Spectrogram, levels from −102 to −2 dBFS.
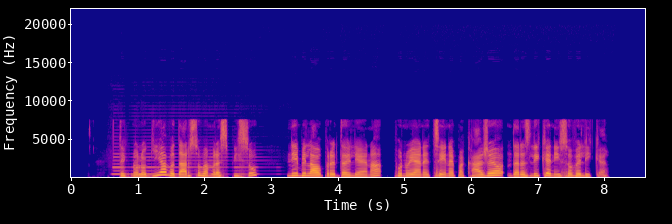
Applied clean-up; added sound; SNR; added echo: neural mask model RNNoise.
